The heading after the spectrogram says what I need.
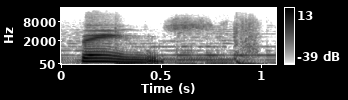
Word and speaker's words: things: Nós falamos things. Things. Uma atenção nessa palavra porque o som da última letra da letra S, na verdade, vai ser o som da letra Z. Things.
